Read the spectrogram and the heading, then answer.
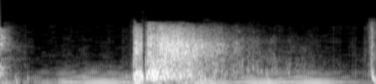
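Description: Hunters' guns fire in a woodland shooting scene of a film audio drama. A loud, sharp shot rolls away in a long noisy decay over a low hum, and a second shot cracks at the very end.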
